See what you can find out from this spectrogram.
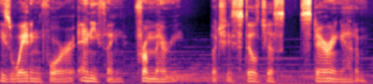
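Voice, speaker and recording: A man narrates an audio drama in a low, gravelly voice. His scripted storytelling stays fairly even in pitch, with music playing clearly underneath. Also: normal speed.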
